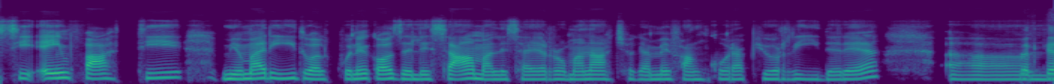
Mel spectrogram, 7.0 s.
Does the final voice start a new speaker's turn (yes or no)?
yes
